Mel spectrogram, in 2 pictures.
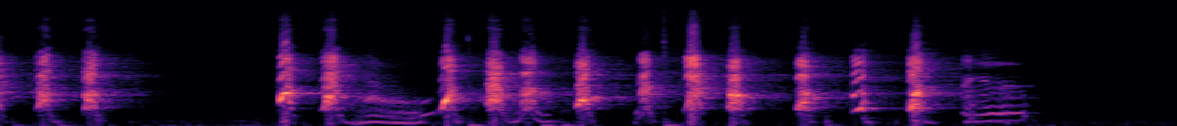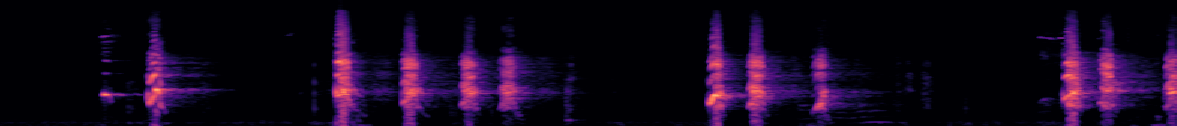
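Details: Young Siberian Husky puppy, aged two months, responding to its first taste of lemon with rapid bursts of shrill yapping barks, a long pause in the middle, then further clusters of sharp yips.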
